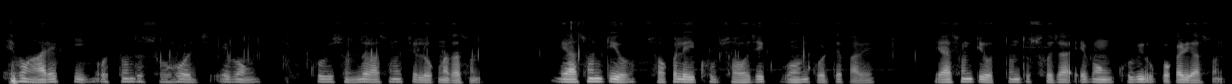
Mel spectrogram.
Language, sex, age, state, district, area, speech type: Bengali, male, 18-30, West Bengal, Purba Medinipur, rural, spontaneous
